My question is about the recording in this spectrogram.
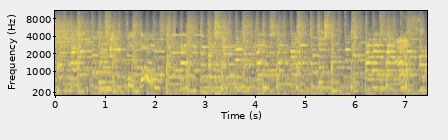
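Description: Live band playing upbeat dance music with a steady beat and sustained melodic notes.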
